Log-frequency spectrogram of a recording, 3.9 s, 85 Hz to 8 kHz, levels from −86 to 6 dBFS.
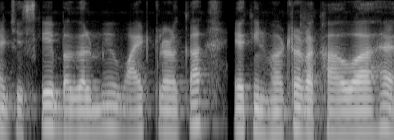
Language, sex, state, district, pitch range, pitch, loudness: Hindi, male, Jharkhand, Ranchi, 110-125 Hz, 115 Hz, -22 LUFS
